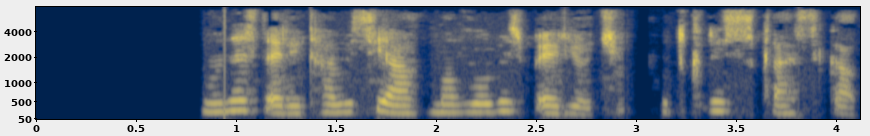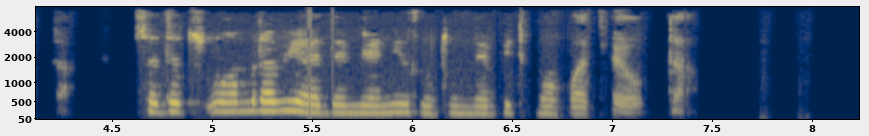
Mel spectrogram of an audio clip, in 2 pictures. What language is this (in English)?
Georgian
